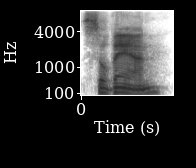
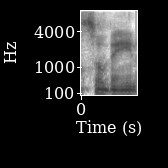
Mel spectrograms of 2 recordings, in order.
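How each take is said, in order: First: The name is said with a French pronunciation. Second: The name is said with an English pronunciation. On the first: The speaker calls it right. "I think is a French pronunciation" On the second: The speaker calls it wrong. "which is awful and it's mortifying"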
